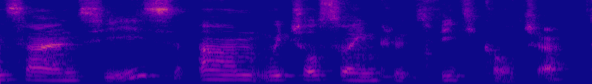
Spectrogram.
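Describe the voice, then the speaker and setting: This is a woman speaking. She talks with a French accent. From France. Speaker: course director, wine science researcher. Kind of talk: information webinar presentation. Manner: hesitant, many fillers.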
